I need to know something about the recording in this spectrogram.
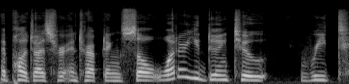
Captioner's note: speaking French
